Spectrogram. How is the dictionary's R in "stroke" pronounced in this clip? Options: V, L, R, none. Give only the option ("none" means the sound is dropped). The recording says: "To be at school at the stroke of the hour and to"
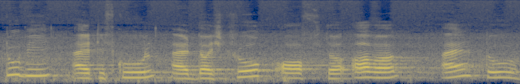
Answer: R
